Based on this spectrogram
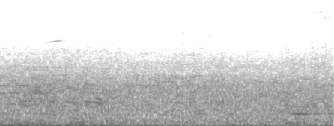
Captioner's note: crowd noise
